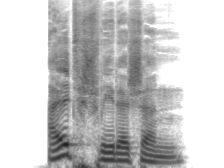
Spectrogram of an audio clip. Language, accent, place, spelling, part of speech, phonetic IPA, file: German, Germany, Berlin, altschwedischen, adjective, [ˈaltˌʃveːdɪʃn̩], De-altschwedischen.ogg
- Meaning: inflection of altschwedisch: 1. strong genitive masculine/neuter singular 2. weak/mixed genitive/dative all-gender singular 3. strong/weak/mixed accusative masculine singular 4. strong dative plural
